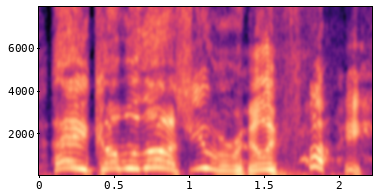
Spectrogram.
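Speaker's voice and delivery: excited fans. Retold or imitated. Show fans inviting him along, high excited voice. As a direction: gush like a starstruck fan. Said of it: "people ... were just like".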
